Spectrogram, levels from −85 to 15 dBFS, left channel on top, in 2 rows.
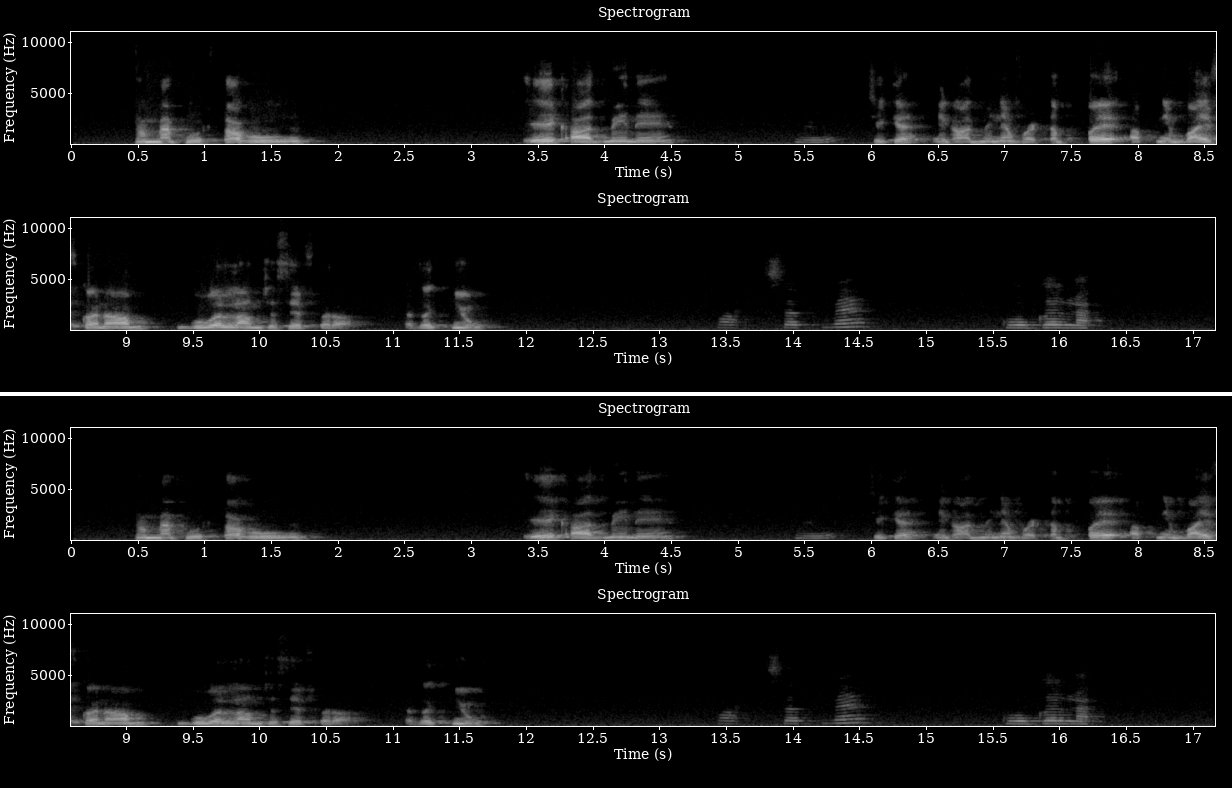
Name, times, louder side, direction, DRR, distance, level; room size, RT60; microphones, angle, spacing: voice 1, 0.5-1.8 3.4-4.5 6.0-10.7 11.1-11.7, left 3 dB, 70° left, 14 dB, 0.9 m, -26 dB
voice 2, 5.4-5.7 11.6-11.7 13.4-14.6 15.6-16.2, left 2 dB, 20° left, 9 dB, 0.9 m, -43 dB
18.5 x 10.5 x 3.8 m, 0.35 s
head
